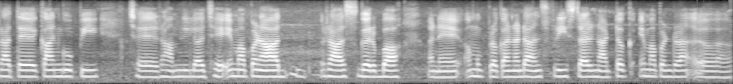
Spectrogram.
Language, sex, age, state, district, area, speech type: Gujarati, female, 18-30, Gujarat, Rajkot, urban, spontaneous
